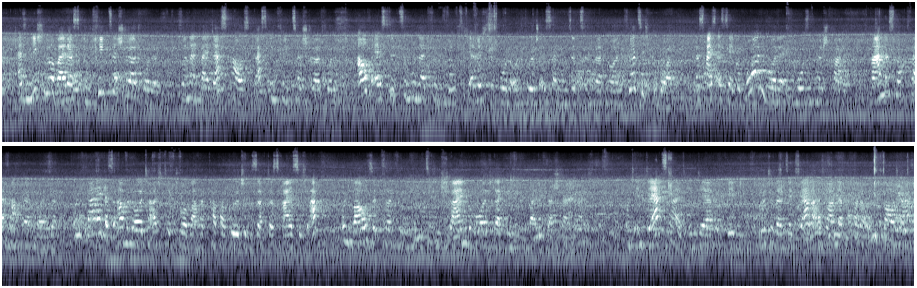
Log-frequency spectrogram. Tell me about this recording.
Walk through rather silent pathways, talk about the opening and that many yards will be closed then, a guide is talking about the new 'old town' as disneyland and the inhabitants of the city. Talking about the Hühnermarkt and Friedrich Stolze who reminds of Marx - another guide is talking about the Goethe-Haus, that is not original in a double sense and about Struwelpeter, the upcoming museum that reminds of this figure, that is 'coming back' to the 'old town', bells are tolling. Binaural recording.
